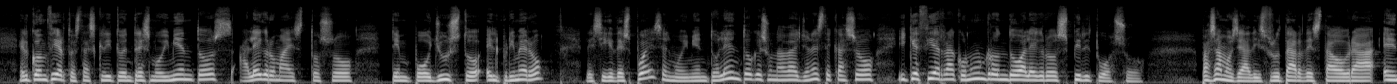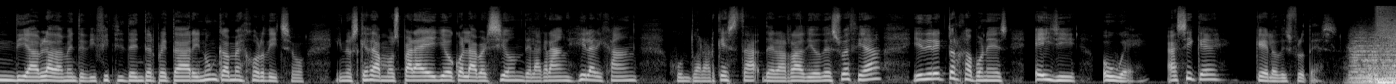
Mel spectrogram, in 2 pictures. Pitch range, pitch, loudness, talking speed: 175-215 Hz, 185 Hz, -19 LUFS, 175 wpm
